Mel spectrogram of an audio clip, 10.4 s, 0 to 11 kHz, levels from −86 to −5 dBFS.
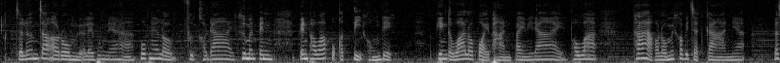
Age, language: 30-49, Thai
